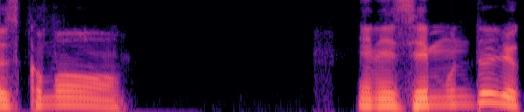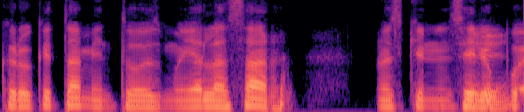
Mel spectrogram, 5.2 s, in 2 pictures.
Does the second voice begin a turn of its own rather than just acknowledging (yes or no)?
no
